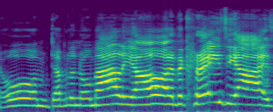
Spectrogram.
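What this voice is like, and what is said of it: Exaggerated put-on Irish accent. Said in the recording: “He's doing like a weird Irish accent”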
